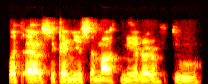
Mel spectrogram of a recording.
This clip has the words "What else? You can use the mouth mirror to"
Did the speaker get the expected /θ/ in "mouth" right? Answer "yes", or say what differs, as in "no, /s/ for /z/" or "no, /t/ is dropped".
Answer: no, /t/ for /θ/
